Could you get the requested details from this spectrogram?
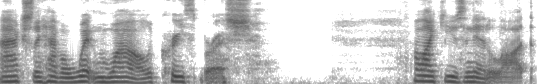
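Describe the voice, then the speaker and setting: A woman's fairly low, monotone and flat voice in a strong Southern US accent, broken by long, frequent pauses. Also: moderate pace. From Southern United States. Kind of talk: makeup tutorial talk to camera. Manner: casual, chatty.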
